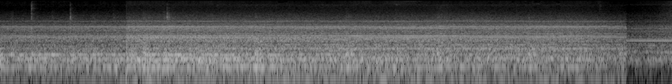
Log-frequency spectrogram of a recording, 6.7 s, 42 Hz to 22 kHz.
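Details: HCALORY HBH2 5L 8kW diesel parking heater being switched off after warming a garage workshop: steady fan whir with faint light ticking, then a clear drop in sound as it winds down; normal cool-down cycle.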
